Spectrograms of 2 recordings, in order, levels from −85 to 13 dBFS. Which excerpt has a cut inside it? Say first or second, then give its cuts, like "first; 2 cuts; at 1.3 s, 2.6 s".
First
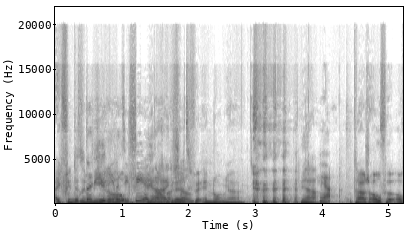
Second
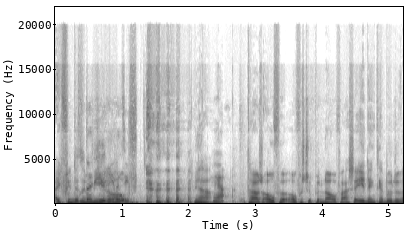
second; 1 cut; at 1.2 s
